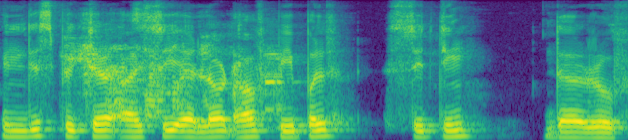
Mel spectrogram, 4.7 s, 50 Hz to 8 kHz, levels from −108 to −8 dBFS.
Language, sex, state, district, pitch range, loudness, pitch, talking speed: English, male, Arunachal Pradesh, Longding, 120-130 Hz, -15 LUFS, 125 Hz, 150 wpm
